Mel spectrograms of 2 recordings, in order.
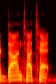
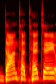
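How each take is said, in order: First: "Don Ta Tet" ending sharp on the T; one-syllable Tet. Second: "Don Ta Tete" ending in teh-tay; two-syllable Tete. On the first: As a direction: end "Don Ta Tet" on T, no vowel after. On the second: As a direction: add a final "ay" sound to "Don Ta Tete". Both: Shown as a demonstration. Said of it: "so it is just Tet".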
